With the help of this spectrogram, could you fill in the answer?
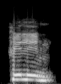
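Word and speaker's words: film: And 59 ফিল্ম, এটা আমরা অনেকে বলি ফিল্ম, অনেকে বলি ফিল্ম, বাট ইটস ফিল্ম। লটা উচ্চারণ করতে হবে সামান্য করে, ফিল্ম, ফিল্ম।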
